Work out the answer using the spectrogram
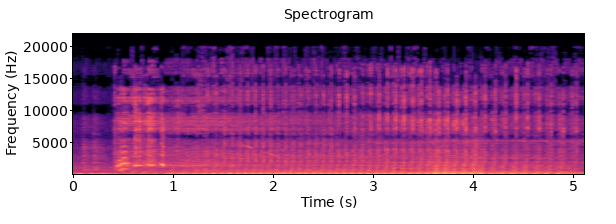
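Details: Royal Enfield Classic 500cc at idle: steady single-cylinder thump with a light, quick tick on every beat; noticeable play found at the tappets, both to be replaced.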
